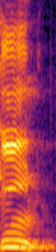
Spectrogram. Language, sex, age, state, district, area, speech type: Hindi, male, 45-60, Bihar, Samastipur, rural, read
